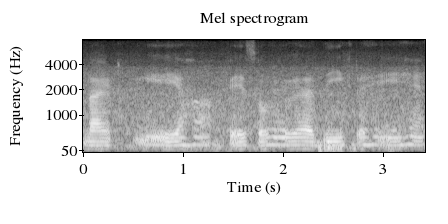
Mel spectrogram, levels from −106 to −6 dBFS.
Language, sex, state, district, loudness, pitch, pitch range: Hindi, female, Haryana, Rohtak, -19 LUFS, 100 Hz, 95-100 Hz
